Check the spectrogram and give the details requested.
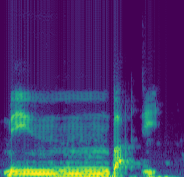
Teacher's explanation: Sebelum ini telah pun kita nyatakan bagaimana cara membaca iqlab yang tepat, iaitulah bibir, 2 bibir kita itu tidak rapat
